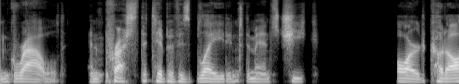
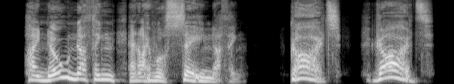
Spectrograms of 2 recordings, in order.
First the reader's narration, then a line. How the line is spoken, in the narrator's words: shouted, the veins in his neck beginning to pop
